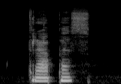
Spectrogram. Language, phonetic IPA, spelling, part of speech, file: Polish, [ˈtrapɛs], trapez, noun, LL-Q809 (pol)-trapez.wav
